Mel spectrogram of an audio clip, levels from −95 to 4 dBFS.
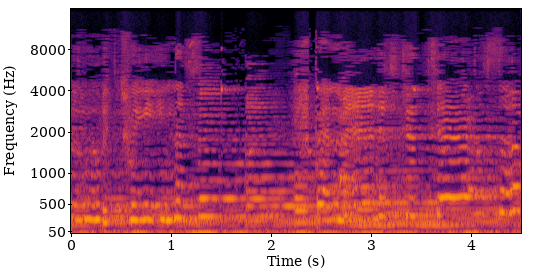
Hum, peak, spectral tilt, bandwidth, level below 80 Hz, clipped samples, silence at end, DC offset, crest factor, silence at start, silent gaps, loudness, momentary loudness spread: none; -10 dBFS; -4.5 dB/octave; 11.5 kHz; -38 dBFS; under 0.1%; 0 s; under 0.1%; 14 dB; 0 s; none; -24 LUFS; 6 LU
